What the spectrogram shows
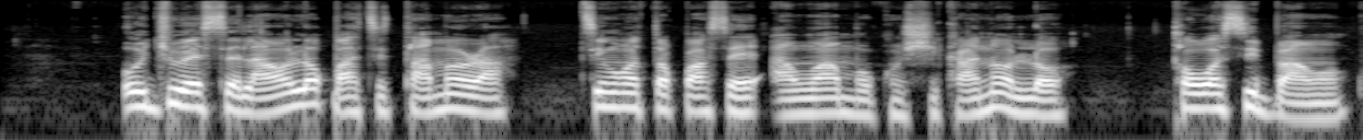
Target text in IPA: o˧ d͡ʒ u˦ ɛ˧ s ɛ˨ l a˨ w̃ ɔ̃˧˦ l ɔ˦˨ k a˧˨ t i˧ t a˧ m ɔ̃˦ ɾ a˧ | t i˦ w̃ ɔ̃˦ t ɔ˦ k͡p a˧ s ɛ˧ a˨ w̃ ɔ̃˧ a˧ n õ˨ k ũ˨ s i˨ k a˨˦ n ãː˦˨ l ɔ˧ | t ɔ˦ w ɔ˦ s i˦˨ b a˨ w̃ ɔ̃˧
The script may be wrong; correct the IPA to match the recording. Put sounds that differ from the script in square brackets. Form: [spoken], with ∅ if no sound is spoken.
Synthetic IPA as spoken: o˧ d͡ʒ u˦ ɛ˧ s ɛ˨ l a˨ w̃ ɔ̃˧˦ l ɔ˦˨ [k͡p] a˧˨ t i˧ t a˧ m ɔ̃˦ ɾ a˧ | t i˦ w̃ ɔ̃˦ t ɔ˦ k͡p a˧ s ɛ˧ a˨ w̃ ɔ̃˧ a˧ [m] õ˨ k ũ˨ [ʃ] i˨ k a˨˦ n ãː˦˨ l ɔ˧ | t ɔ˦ w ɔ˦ s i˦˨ b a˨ w̃ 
